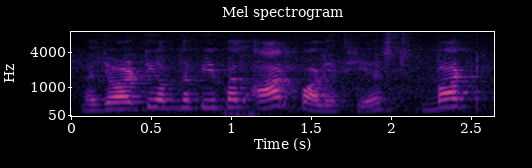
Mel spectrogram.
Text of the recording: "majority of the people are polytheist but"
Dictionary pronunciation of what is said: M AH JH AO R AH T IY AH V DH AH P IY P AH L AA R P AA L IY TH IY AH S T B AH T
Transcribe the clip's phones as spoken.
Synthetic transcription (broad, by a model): M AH JH AO R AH T IY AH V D AH P IY P AH L AA R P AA L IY T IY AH S T B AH T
